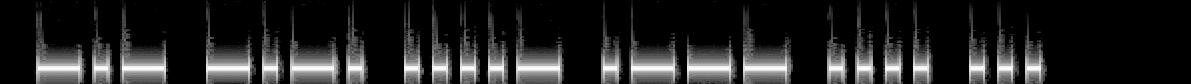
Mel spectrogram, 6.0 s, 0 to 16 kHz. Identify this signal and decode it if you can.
Morse code, heard as a keyed tone, about 17 wpm, 700 Hz. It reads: KC4JHS
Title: USA Call Signs - 6 Characters - 8x Character Spacing - 17wpm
